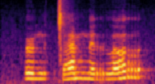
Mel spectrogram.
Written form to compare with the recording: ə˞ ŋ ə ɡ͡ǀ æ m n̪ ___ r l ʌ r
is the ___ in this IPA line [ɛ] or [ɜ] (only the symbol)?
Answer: ɛ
